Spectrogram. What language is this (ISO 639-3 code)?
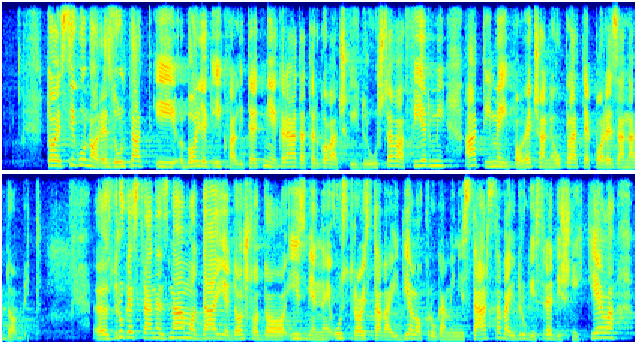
hrv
